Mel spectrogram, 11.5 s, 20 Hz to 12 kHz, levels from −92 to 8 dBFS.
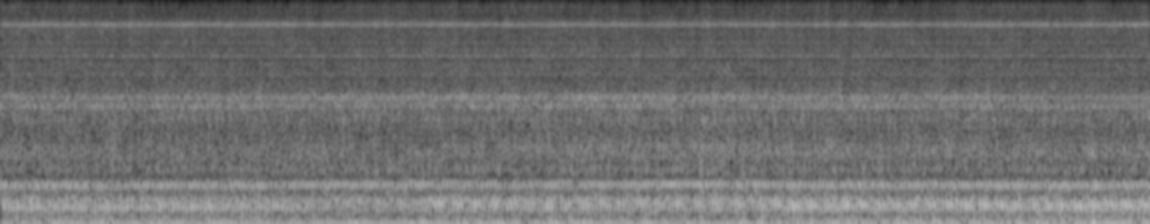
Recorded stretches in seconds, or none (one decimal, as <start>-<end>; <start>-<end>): none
